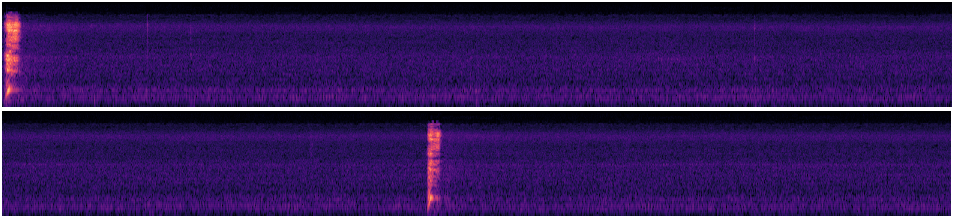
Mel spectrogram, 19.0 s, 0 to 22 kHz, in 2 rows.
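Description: Two sharp, brief hiccups about 14 seconds apart over a quiet room hum.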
